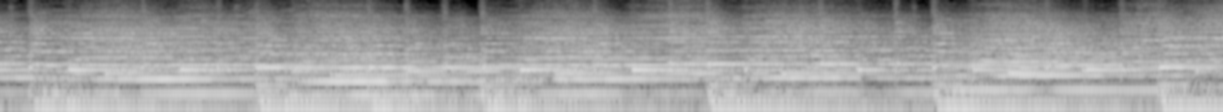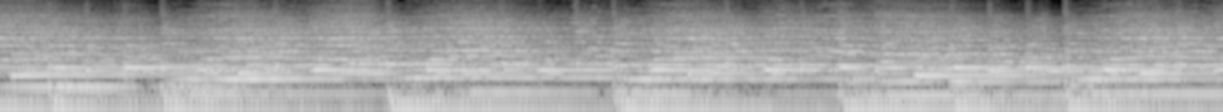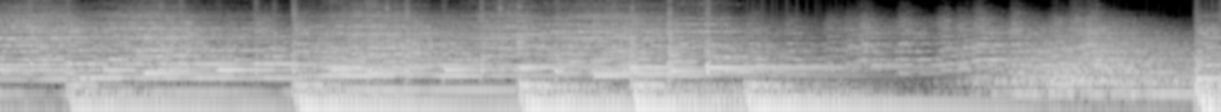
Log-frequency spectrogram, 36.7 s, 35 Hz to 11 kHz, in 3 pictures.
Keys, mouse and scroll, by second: 22.5 n.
